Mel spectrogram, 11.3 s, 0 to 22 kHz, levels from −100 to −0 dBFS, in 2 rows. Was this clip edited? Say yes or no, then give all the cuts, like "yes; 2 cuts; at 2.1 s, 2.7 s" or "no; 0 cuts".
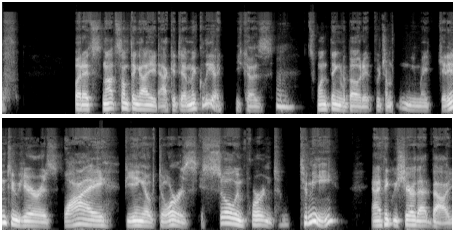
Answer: yes; 5 cuts; at 1.9 s, 4.3 s, 4.9 s, 7.1 s, 9.3 s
